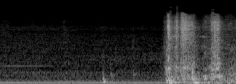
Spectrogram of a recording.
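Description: Foot-pedal flush of an RV toilet: a click about halfway through as the pedal goes down, then a short rush as the flush opens near the end, over a steady low hum.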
